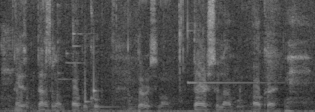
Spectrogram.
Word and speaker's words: Salaam: Did I pronounce that right? Yeah. Salaam.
